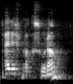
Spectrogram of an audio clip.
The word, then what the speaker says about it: alif maqṣūra: Donc, il se prononce A exactement comme la Aleph.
